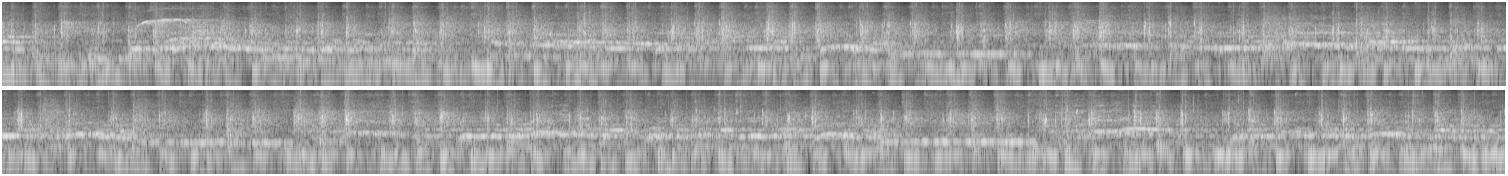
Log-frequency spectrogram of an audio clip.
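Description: Capoeira roda music: a bateria of berimbaus, pandeiro and drum keeps a steady rhythm under a sung call-and-response, with the circle clapping along.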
